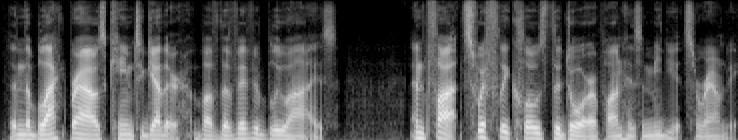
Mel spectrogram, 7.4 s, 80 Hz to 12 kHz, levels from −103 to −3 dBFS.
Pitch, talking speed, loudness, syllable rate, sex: 105 Hz, 170 wpm, -20 LUFS, 5.3 syllables/s, male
